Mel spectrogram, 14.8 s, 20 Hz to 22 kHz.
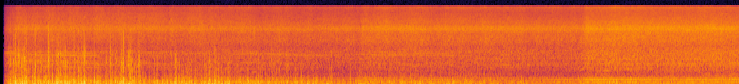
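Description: Evinrude 115 hp outboard motor running steadily at half throttle, driving a 7-metre boat through water that rushes and sprays in the wake. Heavy wind buffets the microphone over the first few seconds. The engine's steady hum comes through more clearly near the end, where it gets a little louder.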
